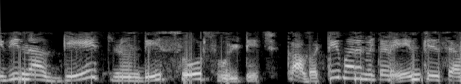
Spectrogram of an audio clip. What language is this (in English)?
Telugu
